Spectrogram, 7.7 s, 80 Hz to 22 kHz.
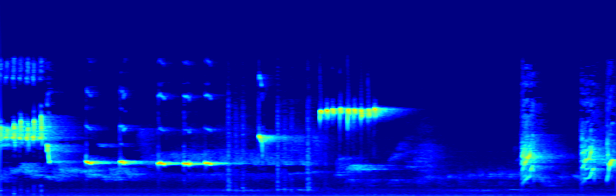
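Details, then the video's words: Caged sunbird singing solo for contest: quick chattering burst, a string of piercing whistles, a fast high trill, a quiet pause, then harsh scratchy notes at the end. "hút mật 7 màu hót đấu solo"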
